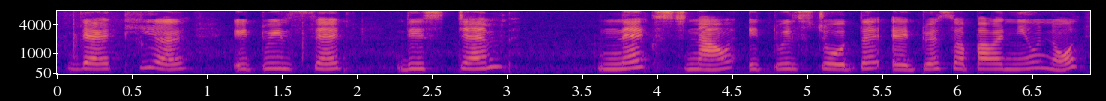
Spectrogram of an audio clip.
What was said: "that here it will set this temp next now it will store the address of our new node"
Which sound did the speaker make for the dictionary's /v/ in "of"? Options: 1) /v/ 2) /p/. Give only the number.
2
